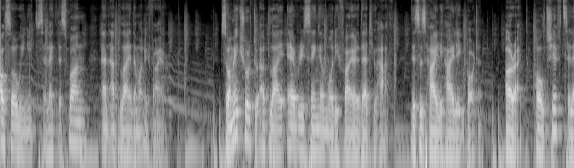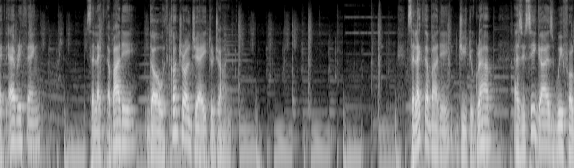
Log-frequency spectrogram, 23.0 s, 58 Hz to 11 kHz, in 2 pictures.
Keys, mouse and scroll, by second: 0.1-1.5 middle drag, 1.5 Tab, 2.5 click, 3.0-3.4 middle drag, 3.4 click, 4.7-6.8 drag, 8.3-10.6 drag, 11.3 shift+click, 12.5 ctrl+j, 13.7 click, 14.1 shift+click, 15.2 ctrl+j, 16.3-16.6 scroll up 5, 16.6-18.3 middle drag, 18.3-19.1 scroll down 9, 19.3 click, 19.8-20.3 middle drag, 20.3 scroll down 1, 20.6 click, 21.5 g.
